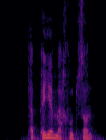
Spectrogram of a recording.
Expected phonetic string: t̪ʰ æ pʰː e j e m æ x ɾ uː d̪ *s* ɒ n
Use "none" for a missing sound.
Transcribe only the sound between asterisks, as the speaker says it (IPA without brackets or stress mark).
s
